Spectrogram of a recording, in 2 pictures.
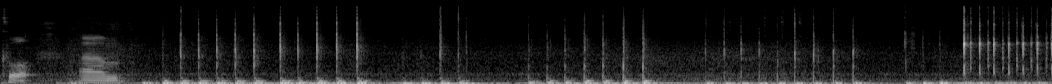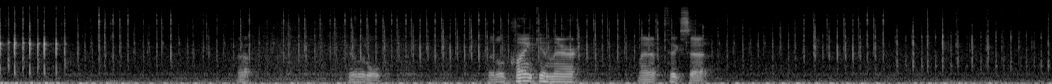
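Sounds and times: mechanical keyboard typing: 9.1s - 21.0s.

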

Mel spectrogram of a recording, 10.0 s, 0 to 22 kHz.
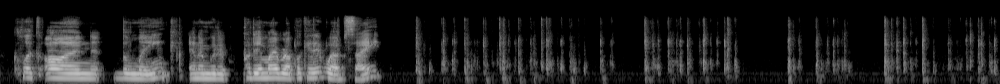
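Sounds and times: typing on computer keyboard: 4.1s - 10.0s.

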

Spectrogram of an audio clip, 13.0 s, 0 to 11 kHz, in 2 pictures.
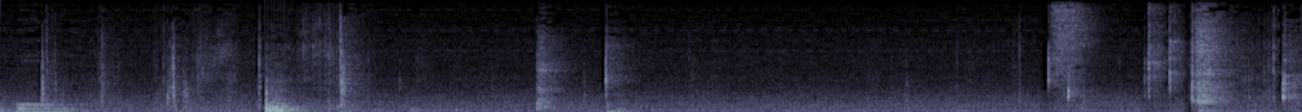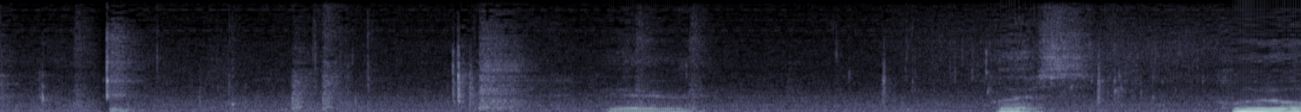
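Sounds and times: can opening hiss: 5.2s - 5.8s.

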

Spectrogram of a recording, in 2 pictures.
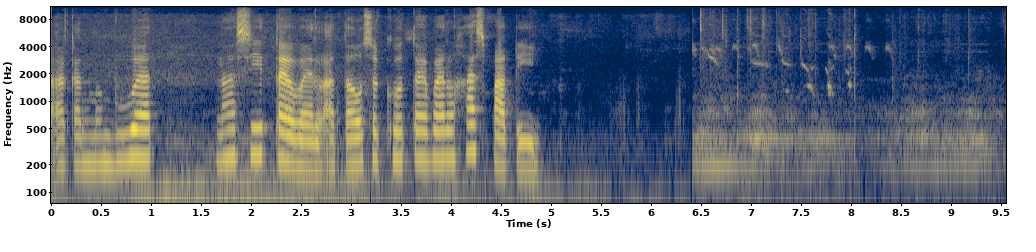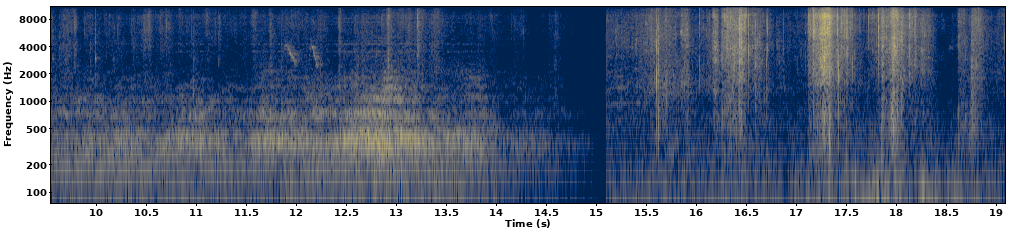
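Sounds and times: steady low hum: 0.0s - 15.0s
high falling peeps: 4.4s - 12.5s
chickens clucking: 5.0s - 8.5s.

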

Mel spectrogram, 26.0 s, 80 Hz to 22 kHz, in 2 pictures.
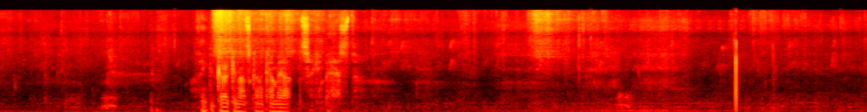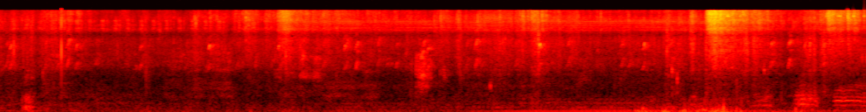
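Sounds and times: puppies growling: 0.6s - 2.6s, 8.7s - 14.7s, 24.2s - 26.0s.

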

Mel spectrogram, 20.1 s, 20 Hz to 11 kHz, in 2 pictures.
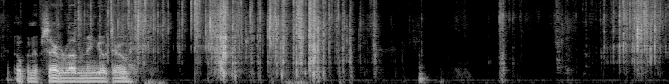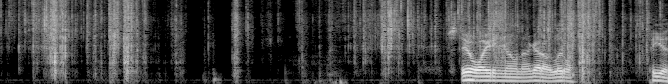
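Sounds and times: foil wrappers tearing and crinkling: 0.7s - 5.8s, 8.8s - 12.9s, 13.5s - 20.0s.

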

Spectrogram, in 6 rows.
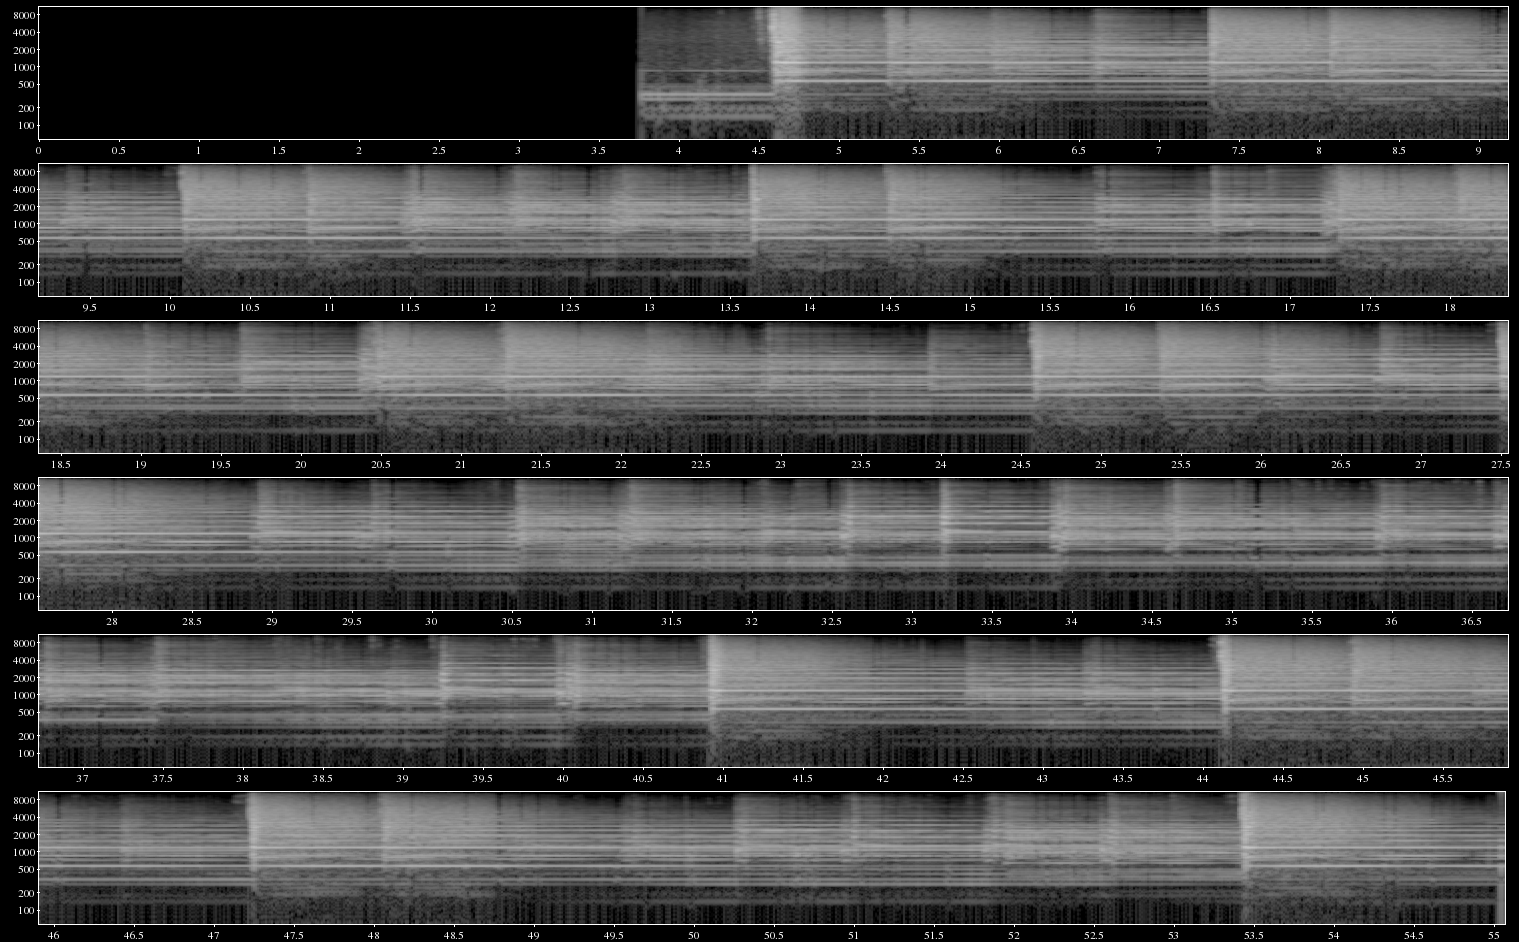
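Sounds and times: loud bell stroke: 3.8s - 9.4s
church bells chiming: 3.8s - 55.0s.

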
